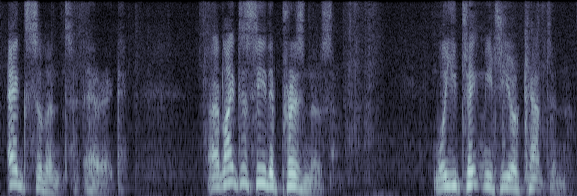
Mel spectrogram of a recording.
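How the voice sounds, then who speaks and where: A wry, worldly warrior priest. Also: male voice, on the high side, huge pitch swings, slightly rough, full character voice. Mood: wry, self-assured. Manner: measured, dryly witty, quotes Latin. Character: worldly, wry, sword-wielding medieval parish priest. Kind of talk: video game cutscene acting.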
